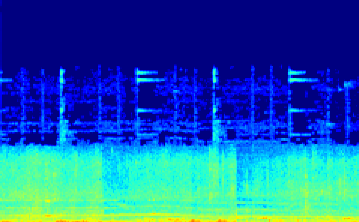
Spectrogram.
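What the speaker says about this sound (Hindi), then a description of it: "एकदम जोर से बारिश होने लग गए" Heavy rain pours down in a steady, dense roar that holds evenly for the whole stretch, loud and close, with no one speaking.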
